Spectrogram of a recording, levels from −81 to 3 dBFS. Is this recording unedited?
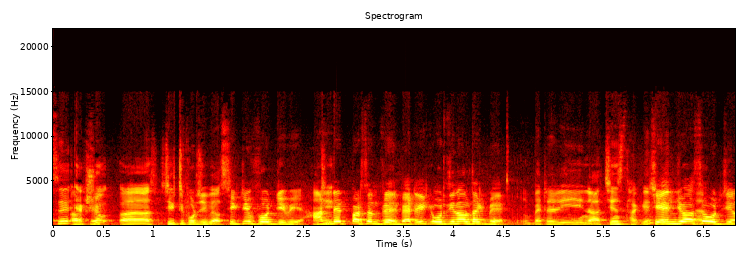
yes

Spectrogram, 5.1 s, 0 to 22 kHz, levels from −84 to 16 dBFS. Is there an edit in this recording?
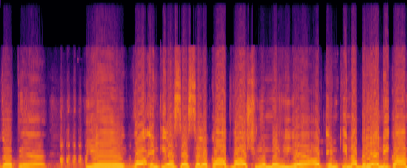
yes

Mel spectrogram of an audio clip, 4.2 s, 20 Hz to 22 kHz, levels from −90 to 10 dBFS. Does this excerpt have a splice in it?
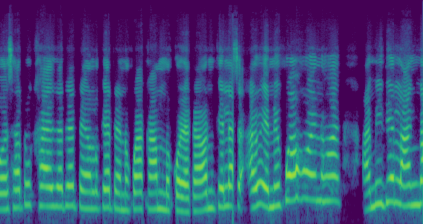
yes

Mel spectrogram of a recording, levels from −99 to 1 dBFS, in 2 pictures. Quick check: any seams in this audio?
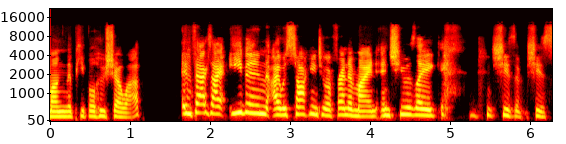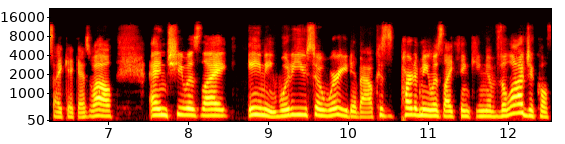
yes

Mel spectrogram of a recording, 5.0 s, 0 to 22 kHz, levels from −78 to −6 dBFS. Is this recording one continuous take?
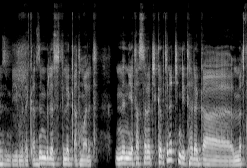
yes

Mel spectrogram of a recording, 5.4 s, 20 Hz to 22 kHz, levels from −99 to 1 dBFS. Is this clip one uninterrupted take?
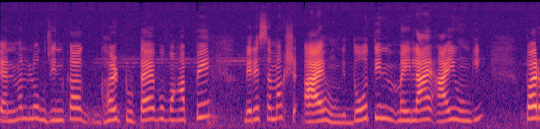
yes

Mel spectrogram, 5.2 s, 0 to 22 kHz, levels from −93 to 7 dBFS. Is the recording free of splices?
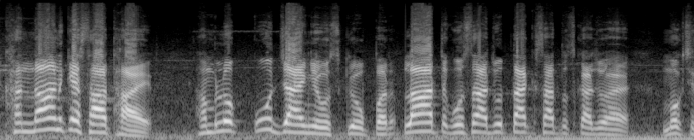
no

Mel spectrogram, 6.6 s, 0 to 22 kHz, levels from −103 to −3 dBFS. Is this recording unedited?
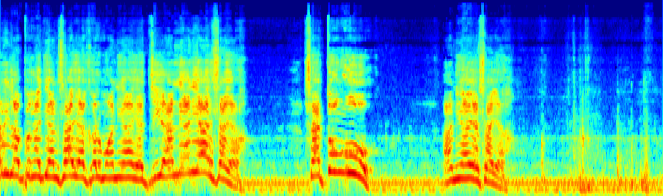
yes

